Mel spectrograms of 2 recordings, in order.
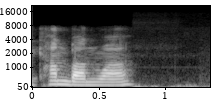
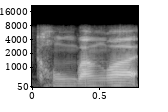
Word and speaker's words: konbanwa: You could say Kanbanwa. It's konbanwa, actually.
